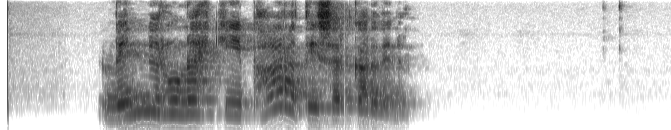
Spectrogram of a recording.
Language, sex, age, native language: Icelandic, female, 50-59, Icelandic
